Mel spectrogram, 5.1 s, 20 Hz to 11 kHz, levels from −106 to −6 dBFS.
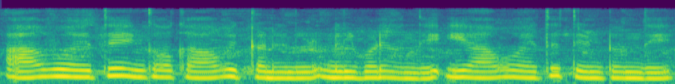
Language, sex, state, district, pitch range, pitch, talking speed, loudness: Telugu, female, Andhra Pradesh, Annamaya, 200-225 Hz, 210 Hz, 155 wpm, -13 LUFS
